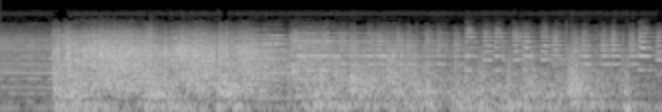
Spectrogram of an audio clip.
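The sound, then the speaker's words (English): Guns open fire on a target in a film battle scene: a loud, dense barrage of booms and rumbling bursts in after half a second and rolls on continuously to the end. “Direct fire on target. Aye, aye. Commence firing. Fire!”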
